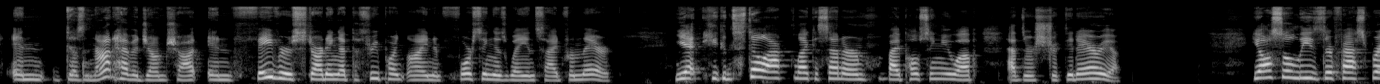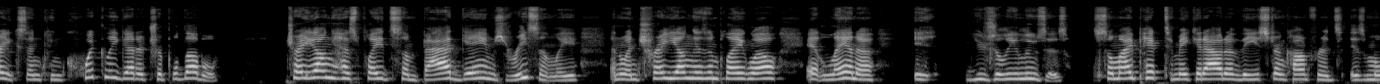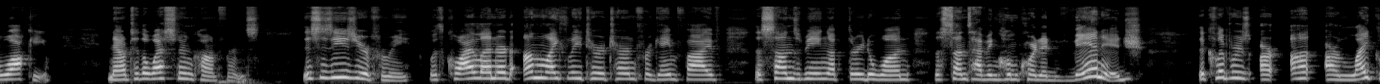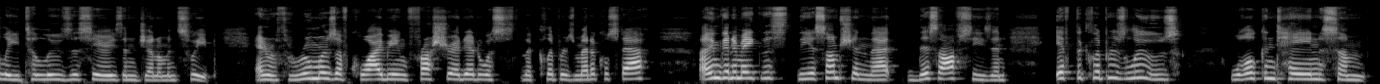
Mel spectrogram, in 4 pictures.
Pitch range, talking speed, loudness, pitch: 220-275 Hz, 170 wpm, -20 LUFS, 245 Hz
